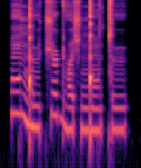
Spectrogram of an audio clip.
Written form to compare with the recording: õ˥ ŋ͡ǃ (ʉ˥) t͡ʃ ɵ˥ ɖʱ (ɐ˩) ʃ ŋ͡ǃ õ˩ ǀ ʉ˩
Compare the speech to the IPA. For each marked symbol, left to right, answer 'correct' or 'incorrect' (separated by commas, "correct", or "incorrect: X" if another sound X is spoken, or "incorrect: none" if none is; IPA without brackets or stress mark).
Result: incorrect: ʉ˩, correct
